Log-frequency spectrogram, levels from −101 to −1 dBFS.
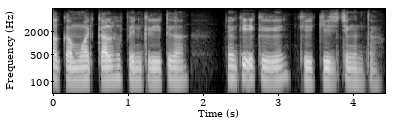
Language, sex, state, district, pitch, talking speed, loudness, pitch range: Wancho, male, Arunachal Pradesh, Longding, 115 Hz, 175 wpm, -23 LUFS, 110-120 Hz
